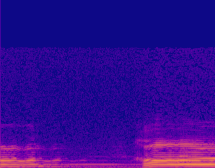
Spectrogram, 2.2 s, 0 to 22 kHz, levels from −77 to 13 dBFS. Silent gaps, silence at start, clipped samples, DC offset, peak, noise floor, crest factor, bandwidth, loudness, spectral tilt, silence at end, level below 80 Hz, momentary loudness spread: none; 0 s; under 0.1%; under 0.1%; -8 dBFS; -41 dBFS; 12 dB; 15.5 kHz; -19 LUFS; -4 dB/octave; 0 s; -52 dBFS; 25 LU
